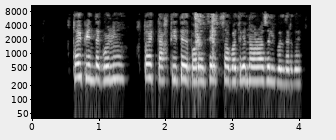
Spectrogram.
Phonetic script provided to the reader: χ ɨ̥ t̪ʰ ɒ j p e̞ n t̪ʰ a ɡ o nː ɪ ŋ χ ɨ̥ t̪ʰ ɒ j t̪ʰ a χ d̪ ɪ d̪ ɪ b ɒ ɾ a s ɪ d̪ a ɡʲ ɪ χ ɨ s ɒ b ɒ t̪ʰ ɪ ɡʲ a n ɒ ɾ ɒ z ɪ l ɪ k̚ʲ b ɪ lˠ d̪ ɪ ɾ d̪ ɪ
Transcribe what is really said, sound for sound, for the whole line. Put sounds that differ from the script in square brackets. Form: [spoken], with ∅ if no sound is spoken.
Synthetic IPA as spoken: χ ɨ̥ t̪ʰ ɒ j p e̞ n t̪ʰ a ɡ o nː ɪ ŋ χ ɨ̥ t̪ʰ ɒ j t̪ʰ a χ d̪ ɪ d̪ ɪ b ɒ ɾ a s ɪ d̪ a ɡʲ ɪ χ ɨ s ɒ b ɒ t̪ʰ ɪ ɡʲ a n ɒ ɾ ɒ z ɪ l ɪ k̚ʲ b ɪ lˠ d̪ ɪ ɾ d̪ ɪ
